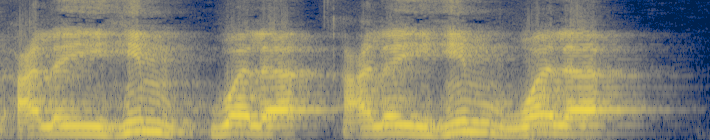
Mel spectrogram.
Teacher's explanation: Sometimes you may miss that in an effort to round the lips, you may miss the merging of lips.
